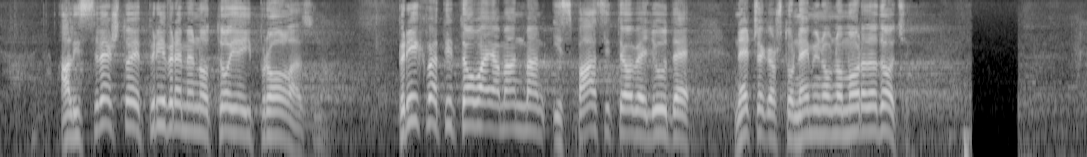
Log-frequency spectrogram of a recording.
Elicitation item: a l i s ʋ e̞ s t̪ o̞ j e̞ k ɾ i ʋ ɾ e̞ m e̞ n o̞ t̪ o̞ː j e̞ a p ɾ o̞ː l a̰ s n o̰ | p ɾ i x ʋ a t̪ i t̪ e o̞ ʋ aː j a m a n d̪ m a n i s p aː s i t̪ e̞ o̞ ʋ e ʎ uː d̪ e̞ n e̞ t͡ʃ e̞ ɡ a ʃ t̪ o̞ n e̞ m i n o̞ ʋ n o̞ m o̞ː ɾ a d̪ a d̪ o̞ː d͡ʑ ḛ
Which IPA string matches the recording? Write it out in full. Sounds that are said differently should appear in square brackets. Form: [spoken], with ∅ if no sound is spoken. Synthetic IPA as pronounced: a l i s ʋ e̞ [ʃ] t̪ o̞ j e̞ [p] ɾ i ʋ ɾ e̞ m e̞ n o̞ t̪ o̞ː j e̞ [i] p ɾ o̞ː l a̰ [z] n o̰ | p ɾ i x ʋ a t̪ i t̪ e o̞ ʋ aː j a m a n d̪ m a n i s p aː s i t̪ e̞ o̞ ʋ e ʎ uː d̪ e̞ n e̞ t͡ʃ e̞ ɡ a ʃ t̪ o̞ n e̞ m i n o̞ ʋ n o̞ m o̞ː ɾ a d̪ a d̪ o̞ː d͡ʑ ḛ

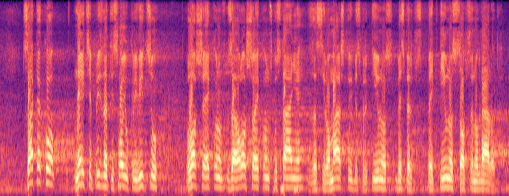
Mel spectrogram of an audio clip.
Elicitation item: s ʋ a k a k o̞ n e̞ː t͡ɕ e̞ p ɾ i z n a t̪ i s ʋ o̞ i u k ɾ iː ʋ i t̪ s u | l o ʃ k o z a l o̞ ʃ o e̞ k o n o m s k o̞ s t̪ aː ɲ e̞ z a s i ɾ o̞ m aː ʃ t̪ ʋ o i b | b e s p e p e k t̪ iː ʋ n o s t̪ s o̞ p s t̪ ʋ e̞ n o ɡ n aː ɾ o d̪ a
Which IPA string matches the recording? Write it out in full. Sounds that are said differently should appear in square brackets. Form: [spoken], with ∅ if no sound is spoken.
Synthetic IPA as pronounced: s ʋ a k a k o̞ n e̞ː t͡ɕ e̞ p ɾ i z n a t̪ i s ʋ o̞ [j] u k ɾ [i] ʋ i t̪ s u | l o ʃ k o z a l o̞ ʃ o e̞ k o n o m s k o̞ s t̪ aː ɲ e̞ z a s i ɾ o̞ m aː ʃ t̪ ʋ o i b | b e s p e p e k t̪ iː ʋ n o s t̪ s o̞ p s t̪ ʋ e̞ n o ɡ n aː ɾ o d̪ a

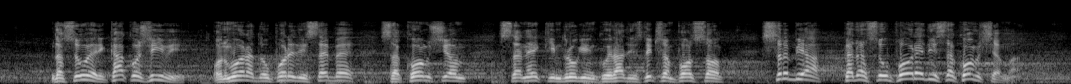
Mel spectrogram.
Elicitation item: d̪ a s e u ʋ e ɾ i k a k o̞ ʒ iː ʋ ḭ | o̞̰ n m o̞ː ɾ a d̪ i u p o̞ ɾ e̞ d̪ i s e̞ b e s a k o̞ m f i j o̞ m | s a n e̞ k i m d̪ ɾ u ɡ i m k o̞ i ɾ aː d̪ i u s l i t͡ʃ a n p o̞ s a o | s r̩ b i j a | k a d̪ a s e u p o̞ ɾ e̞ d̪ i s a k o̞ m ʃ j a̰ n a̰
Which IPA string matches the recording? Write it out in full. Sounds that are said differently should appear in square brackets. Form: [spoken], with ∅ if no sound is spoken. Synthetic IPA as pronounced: d̪ a s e u ʋ e ɾ i k a k o̞ ʒ iː ʋ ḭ | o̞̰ n m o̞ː ɾ a d̪ [a] u p o̞ ɾ e̞ d̪ i s e̞ b e s a k o̞ m [ʃ] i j o̞ m | s a n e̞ k i m d̪ ɾ u ɡ i m k o̞ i ɾ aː d̪ i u s l i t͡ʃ a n p o̞ s a o | s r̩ b i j a | k a d̪ a s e u p o̞ ɾ e̞ d̪ i s a k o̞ m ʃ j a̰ [m] a̰

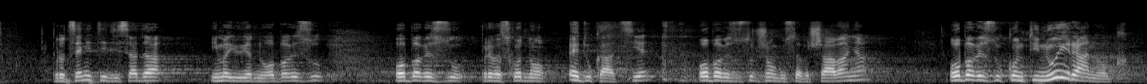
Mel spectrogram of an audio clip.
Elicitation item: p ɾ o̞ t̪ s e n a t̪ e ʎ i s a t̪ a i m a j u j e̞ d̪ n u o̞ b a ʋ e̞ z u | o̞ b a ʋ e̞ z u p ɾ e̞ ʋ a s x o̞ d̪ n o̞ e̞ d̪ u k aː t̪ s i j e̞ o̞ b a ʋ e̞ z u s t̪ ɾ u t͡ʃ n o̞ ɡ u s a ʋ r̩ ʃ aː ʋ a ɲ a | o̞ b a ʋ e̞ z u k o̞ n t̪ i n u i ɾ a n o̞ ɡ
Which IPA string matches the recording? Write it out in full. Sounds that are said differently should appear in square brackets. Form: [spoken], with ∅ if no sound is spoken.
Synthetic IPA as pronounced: p ɾ o̞ t̪ s e n [i] t̪ e ʎ i s a [d̪] a i m a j u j e̞ d̪ n u o̞ b a ʋ e̞ z u | o̞ b a ʋ e̞ z u p ɾ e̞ ʋ a s x o̞ d̪ n o̞ e̞ d̪ u k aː t̪ s i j e̞ o̞ b a ʋ e̞ z u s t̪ ɾ u t͡ʃ n o̞ ɡ u s a ʋ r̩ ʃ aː ʋ a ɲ a | o̞ b a ʋ e̞ z u k o̞ n t̪ i n u i ɾ a n o̞ ɡ

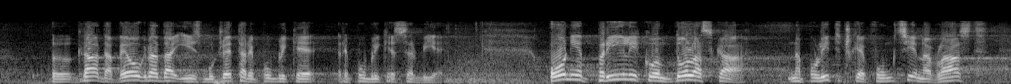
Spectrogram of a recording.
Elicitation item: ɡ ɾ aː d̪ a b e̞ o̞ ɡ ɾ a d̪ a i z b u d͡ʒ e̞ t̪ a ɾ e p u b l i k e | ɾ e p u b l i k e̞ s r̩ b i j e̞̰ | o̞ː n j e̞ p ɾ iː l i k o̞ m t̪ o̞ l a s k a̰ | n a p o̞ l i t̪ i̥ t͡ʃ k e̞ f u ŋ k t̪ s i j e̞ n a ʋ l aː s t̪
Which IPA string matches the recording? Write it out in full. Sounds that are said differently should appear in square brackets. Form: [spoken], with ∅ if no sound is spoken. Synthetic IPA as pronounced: ɡ ɾ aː d̪ a b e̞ o̞ ɡ ɾ a d̪ a i z b u d͡ʒ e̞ t̪ a ɾ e p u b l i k e | ɾ e p u b l i k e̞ s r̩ b i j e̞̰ | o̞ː n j e̞ p ɾ iː l i k o̞ m [d̪] o̞ l a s k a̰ | n a p o̞ l i t̪ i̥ t͡ʃ k e̞ f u ŋ k t̪ s i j e̞ n a ʋ l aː s t̪

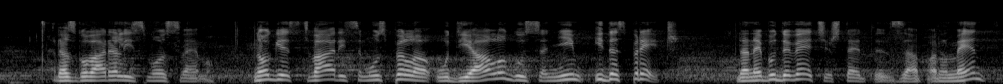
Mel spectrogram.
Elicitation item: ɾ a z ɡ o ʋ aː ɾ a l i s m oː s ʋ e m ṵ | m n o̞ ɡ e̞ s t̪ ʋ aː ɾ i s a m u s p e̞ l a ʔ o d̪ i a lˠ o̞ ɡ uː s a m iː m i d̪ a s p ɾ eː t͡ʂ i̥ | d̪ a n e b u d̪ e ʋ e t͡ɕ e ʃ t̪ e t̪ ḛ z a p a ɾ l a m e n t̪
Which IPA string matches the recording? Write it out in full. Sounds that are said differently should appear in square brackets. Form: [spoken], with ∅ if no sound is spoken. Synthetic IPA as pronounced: ɾ a z ɡ o ʋ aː ɾ a l i s m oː s ʋ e m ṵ | m n o̞ ɡ e̞ s t̪ ʋ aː ɾ i s a m u s p e̞ l a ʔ [u] d̪ i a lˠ o̞ ɡ [u] s a [ɲ] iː m i d̪ a s p ɾ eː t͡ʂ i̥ | d̪ a n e b u d̪ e ʋ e t͡ɕ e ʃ t̪ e t̪ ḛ z a p a ɾ l a m e n t̪

